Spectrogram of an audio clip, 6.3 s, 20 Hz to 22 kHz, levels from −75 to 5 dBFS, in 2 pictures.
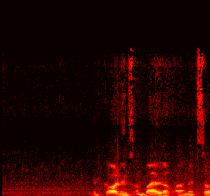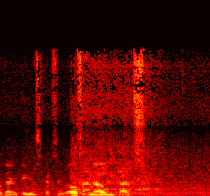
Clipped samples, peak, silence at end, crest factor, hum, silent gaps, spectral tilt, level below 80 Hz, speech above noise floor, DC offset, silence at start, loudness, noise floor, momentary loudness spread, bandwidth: under 0.1%; -6 dBFS; 0 s; 20 dB; none; none; -4.5 dB/octave; -60 dBFS; 30 dB; under 0.1%; 1.4 s; -23 LUFS; -53 dBFS; 21 LU; 17 kHz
